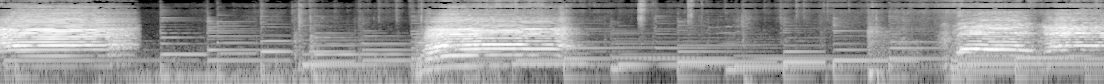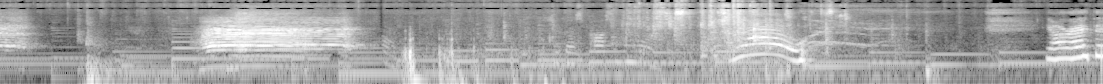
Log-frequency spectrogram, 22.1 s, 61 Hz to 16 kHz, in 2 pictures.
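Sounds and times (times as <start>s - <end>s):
sheep bleating: 0.0s - 1.4s, 4.2s - 5.9s, 9.4s - 11.4s, 13.0s - 14.8s
guitar music: 0.0s - 22.0s.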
